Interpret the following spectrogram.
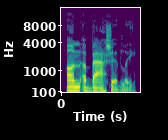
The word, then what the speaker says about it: unabashedly: This adverb has five syllables and the stress is on that third syllable that bash unabashedly. That second syllable has that schwa that uh sound unabashedly.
